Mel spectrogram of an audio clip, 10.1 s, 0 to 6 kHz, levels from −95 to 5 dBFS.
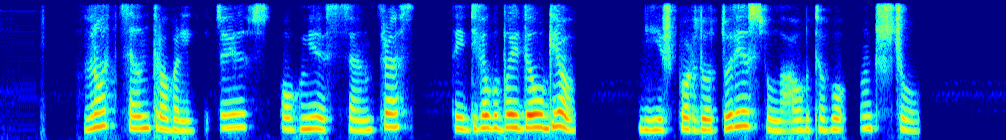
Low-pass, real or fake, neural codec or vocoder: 5.4 kHz; fake; codec, 16 kHz in and 24 kHz out, 0.6 kbps, FocalCodec, streaming, 4096 codes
